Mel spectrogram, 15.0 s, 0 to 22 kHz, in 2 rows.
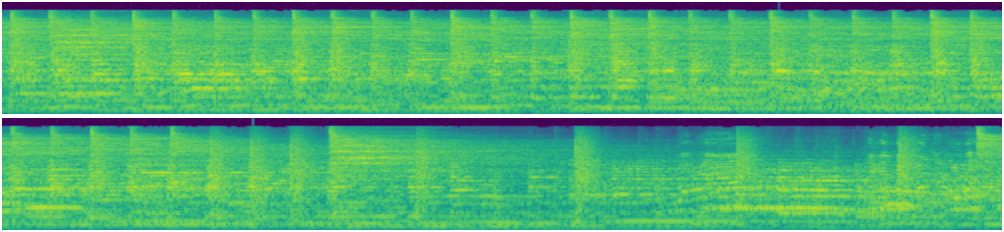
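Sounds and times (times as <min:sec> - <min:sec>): drum kit beat: 0:00.0 - 0:15.0
electric guitars: 0:00.0 - 0:15.0.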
